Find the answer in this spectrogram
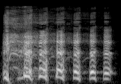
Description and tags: more laughing
Do you have a request?
female, laugh, voice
